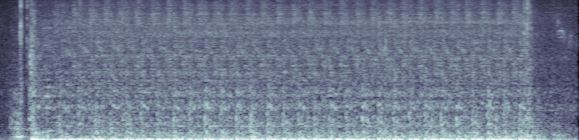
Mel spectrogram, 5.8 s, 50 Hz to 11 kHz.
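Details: Volvo S40 with Holset HX40 turbo on new Speeduino ECU, after correcting crank sensor polarity with injectors fitted: starter churns steadily at roughly three beats a second for five seconds, never fires; fuel pump not yet ECU-controlled, later re-pinned.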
